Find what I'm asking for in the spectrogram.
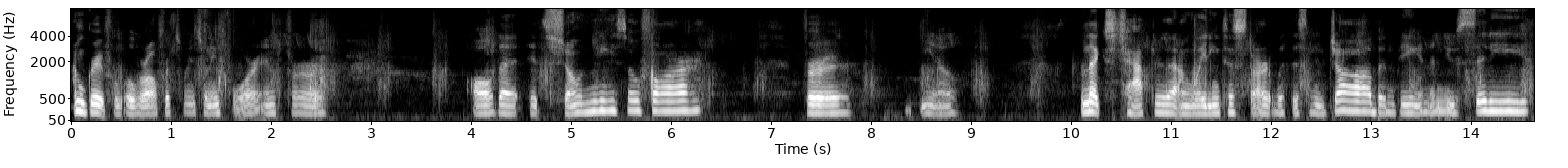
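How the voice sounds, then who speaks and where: A young woman in her twenties reflects in a pensive, casual way, as if thinking aloud to a vlog audience. Her voice sits slightly low and often dips into gravelly fry. A light layer of background noise runs under the recording. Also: fairly even intonation, darkish tone. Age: 20s. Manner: pensive, unhurried musing with trailing thoughts. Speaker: vlogger. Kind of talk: casual reflective solo monologue. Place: walking while recording, as a walk-along vlog.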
